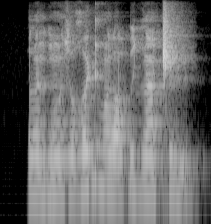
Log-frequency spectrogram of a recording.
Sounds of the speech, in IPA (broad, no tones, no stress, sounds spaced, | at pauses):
l ɐ̃ ɡ͡b õ z u ʁʷ e ɖʱ õ lˠ o lˠ ɓ ɵ ʎ l ã ǁ ʉ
